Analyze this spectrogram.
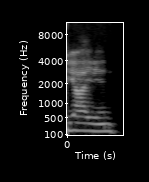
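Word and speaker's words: יין: So for one thing, the accent's on the first syllable, like buy it and yayin.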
